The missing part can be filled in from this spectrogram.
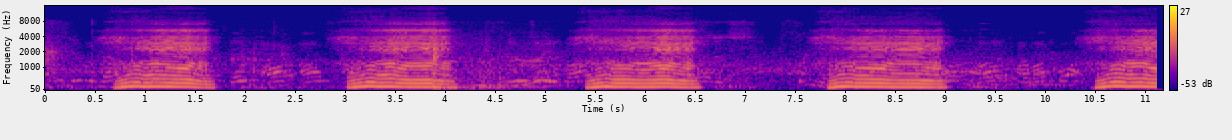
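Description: Loud, tonal, buzzing snores repeat at about 25 breaths a minute, each lasting around a second with quieter in-breaths between: steady rhythmic snoring.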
